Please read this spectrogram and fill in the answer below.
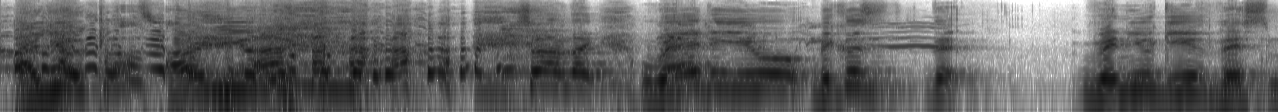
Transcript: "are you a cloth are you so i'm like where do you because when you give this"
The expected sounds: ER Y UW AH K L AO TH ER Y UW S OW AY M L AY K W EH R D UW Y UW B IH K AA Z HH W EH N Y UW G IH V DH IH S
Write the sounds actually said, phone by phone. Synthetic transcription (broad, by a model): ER Y UW AH K L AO S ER Y UW S OW AY M L AY K W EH D UW Y UW B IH K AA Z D W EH N Y UW G IH V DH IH S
